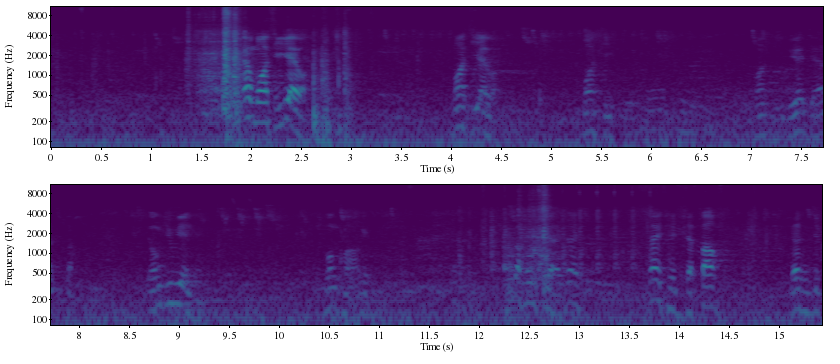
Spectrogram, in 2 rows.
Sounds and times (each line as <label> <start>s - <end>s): Driving a small truck selling produce 11.7s - 15.4s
